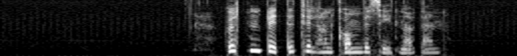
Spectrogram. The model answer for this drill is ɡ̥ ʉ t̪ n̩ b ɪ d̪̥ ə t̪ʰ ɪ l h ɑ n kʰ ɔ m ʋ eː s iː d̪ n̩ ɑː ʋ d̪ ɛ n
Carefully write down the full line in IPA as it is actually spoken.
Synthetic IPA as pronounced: ɡ̥ ʉ t̪ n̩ b ɪ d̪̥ ə t̪ʰ ɪ l h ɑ n kʰ ɔ m ʋ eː s iː d̪ n̩ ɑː ʋ d̪ ɛ n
